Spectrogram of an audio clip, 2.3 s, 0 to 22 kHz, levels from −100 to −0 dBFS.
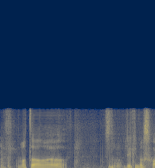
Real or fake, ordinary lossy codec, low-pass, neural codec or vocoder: fake; none; none; codec, 16 kHz, 0.7 kbps, FocalCodec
